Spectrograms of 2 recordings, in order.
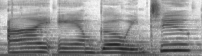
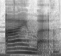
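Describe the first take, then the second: First: Each word is said separately and fully. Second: The words are blended into one short form.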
